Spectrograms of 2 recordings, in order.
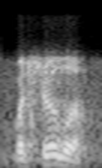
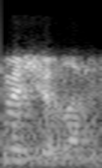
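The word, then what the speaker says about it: Mosholu: Washula. Well, not everyone says it that way. Okay, You hear how some people pronounce Schermerhorn, it's unreal. It's Mashula.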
